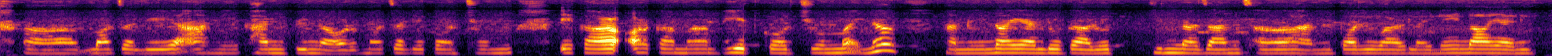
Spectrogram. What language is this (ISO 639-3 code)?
nep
